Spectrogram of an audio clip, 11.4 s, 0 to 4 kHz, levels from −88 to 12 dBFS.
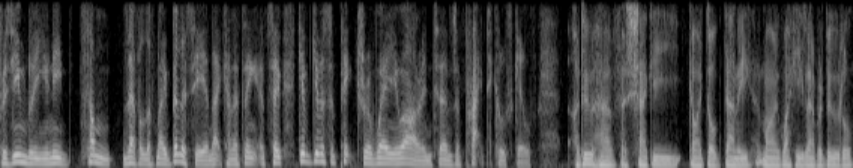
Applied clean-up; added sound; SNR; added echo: none; none; none; none.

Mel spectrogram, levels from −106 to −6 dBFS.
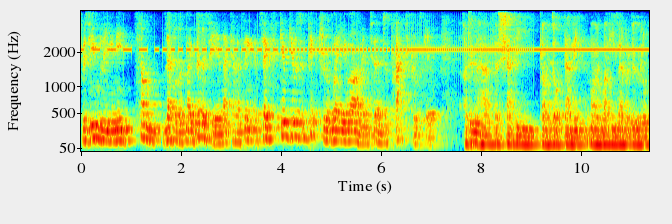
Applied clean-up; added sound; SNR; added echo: none; Ringtone; 12 dB; reverberation time 0.9 s.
